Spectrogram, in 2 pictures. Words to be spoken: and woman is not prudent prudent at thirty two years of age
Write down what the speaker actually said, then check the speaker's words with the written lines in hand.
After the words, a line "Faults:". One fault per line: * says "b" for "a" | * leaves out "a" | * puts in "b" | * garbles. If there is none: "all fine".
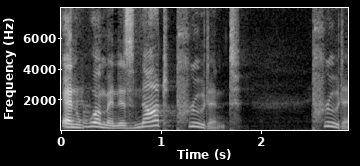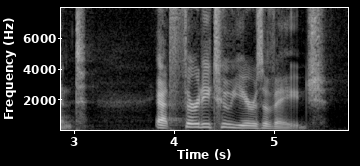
and woman is not prudent prudent at thirty two years of age
Faults:
all fine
